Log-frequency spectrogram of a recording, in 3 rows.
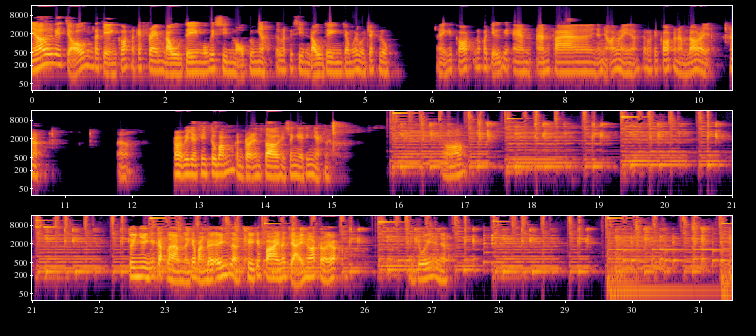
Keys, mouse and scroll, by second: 0.0 click, 0.7 click, 3.8 click, 4.7 click, 5.8 click, 10.4-10.7 scroll up 2, 10.7-11.2 scroll down 1, 12.6 scroll down 1, 14.8 ctrl+Return.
